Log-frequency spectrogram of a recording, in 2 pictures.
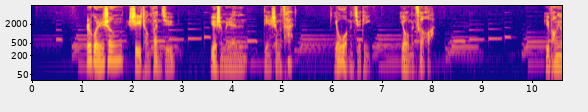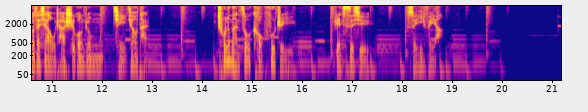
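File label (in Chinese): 独白品质温暖; 非常静距离小片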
